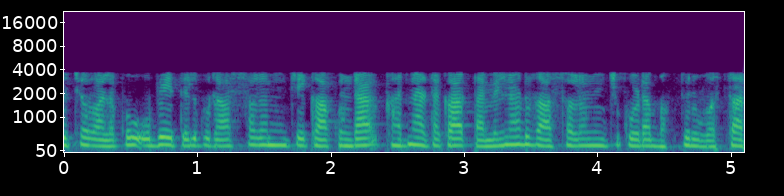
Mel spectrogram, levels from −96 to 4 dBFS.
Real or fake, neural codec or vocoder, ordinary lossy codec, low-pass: fake; codec, 16 kHz in and 24 kHz out, 2.2 kbps, FireRedTTS-2 codec; none; 3.6 kHz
